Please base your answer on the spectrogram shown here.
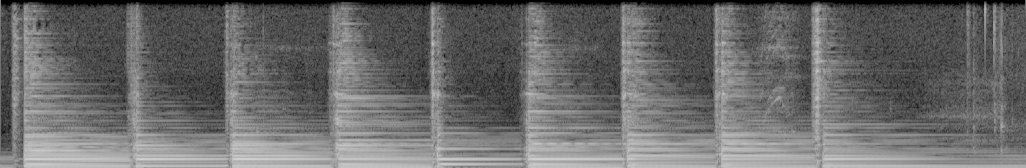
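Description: A single A note on a guitar is plucked repeatedly, about ten times at a steady pace, each ringing with rich overtones before the next pick.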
